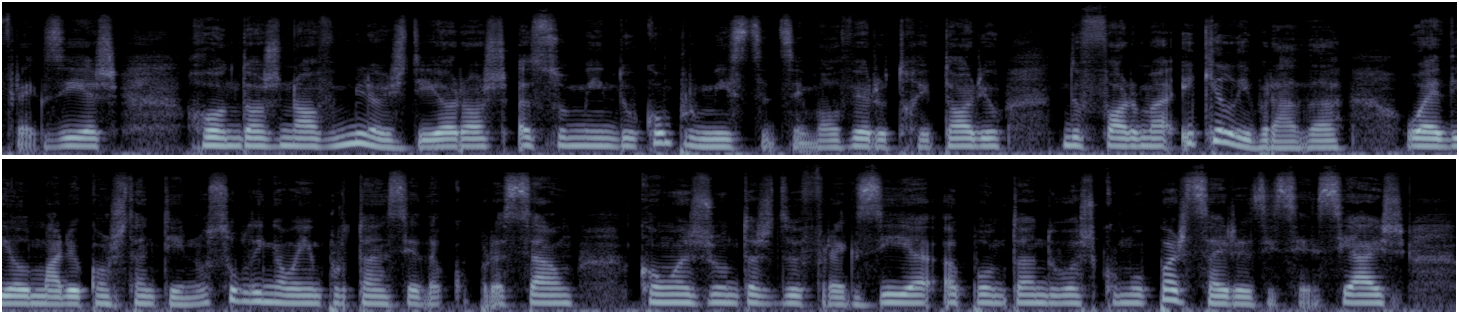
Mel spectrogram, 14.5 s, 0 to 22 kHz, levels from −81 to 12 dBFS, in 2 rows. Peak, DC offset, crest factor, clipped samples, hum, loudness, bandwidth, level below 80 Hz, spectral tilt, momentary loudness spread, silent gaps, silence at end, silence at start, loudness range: -6 dBFS; under 0.1%; 18 dB; under 0.1%; none; -26 LUFS; 16.5 kHz; -46 dBFS; -6 dB/octave; 8 LU; none; 0 s; 0 s; 3 LU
